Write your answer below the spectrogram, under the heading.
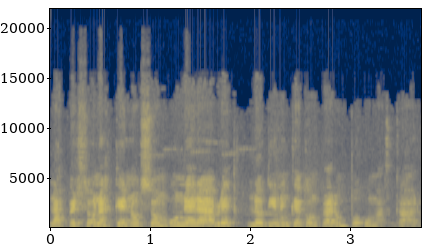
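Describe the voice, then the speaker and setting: Very fast, lively-toned speech from a woman over noticeable background noise. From central Cuba, Sancti Spiritus. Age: 60s. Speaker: retiree. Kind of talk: interview.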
